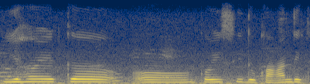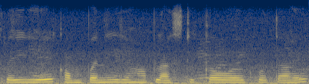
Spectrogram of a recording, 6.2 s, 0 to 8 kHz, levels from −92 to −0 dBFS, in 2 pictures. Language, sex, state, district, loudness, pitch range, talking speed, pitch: Hindi, female, Madhya Pradesh, Dhar, -17 LUFS, 205-230 Hz, 155 wpm, 215 Hz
